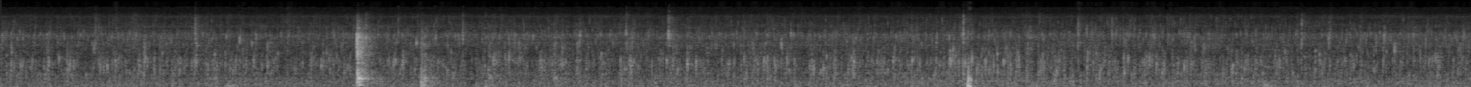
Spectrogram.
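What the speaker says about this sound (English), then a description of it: "I'm going to drop them all individually in this boiling pot." Steady bubbling of a boiling pot with a few soft plops and splashes as dumplings drop individually into the water, close by and fairly quiet.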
